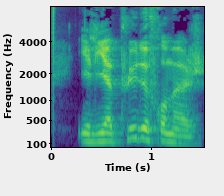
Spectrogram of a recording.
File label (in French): "il y a plus de fromage" prononciation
